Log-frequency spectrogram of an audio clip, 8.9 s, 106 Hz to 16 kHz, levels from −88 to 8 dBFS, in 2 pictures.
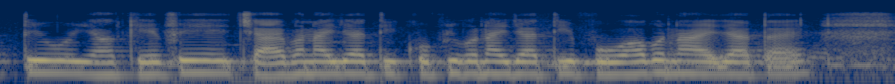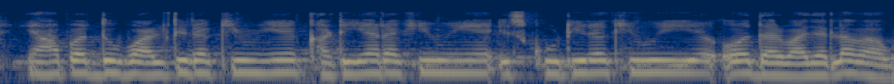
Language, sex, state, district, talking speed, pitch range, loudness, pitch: Hindi, male, Maharashtra, Solapur, 210 wpm, 200-220 Hz, -32 LUFS, 210 Hz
